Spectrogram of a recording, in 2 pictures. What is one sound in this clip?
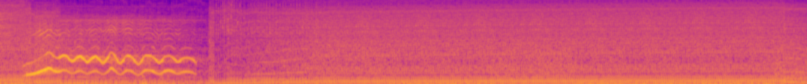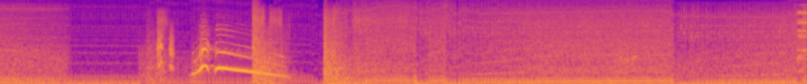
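A small kart engine buzzes steadily.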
